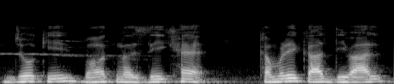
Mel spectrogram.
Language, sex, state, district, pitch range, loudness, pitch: Hindi, male, Bihar, Patna, 115-130 Hz, -15 LUFS, 120 Hz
